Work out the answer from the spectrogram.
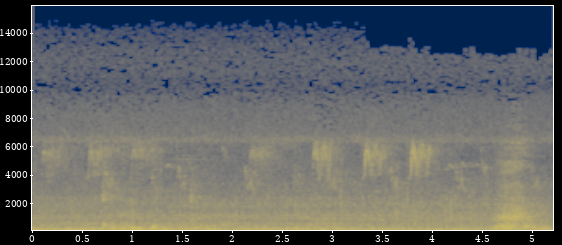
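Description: Outdoor ambience: small birds chirping in short repeated bursts over a steady low rumble. A brief louder noise comes near the end.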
